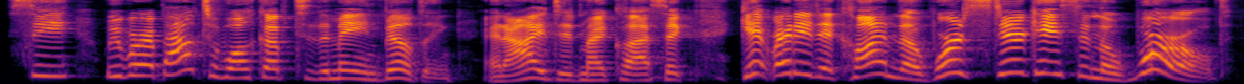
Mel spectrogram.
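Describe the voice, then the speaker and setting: A woman voicing an overeager, chatty teenage girl who is student council president, lifting her voice high and lively. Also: brisk, full character voice.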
